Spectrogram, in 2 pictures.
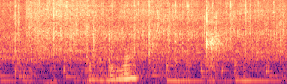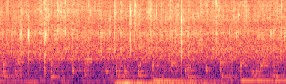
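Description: Longhorn beetle larvae (zendettes) sizzling and crackling as they fry in hot oil in a frying pan. A wooden spoon stirs them at first, and a low hum comes and goes underneath.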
